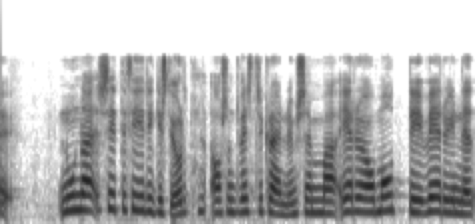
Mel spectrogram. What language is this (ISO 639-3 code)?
isl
